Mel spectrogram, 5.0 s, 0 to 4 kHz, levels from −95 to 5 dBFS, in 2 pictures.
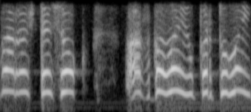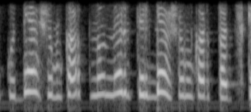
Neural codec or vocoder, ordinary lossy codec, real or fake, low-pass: none; Opus, 64 kbps; real; 3.6 kHz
